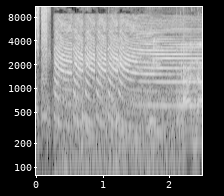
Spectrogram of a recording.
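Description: An editing sound effect over a title graphic: a sharp hit, then a buzzy, many-overtoned tone that glides down in pitch and levels off into a steady note.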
